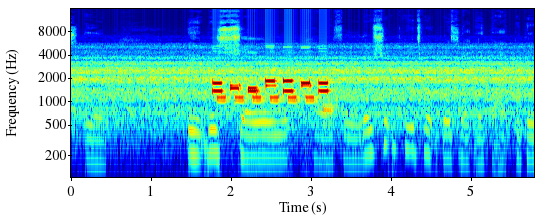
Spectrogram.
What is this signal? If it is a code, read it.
Multi-frequency trunk signalling (R2, with the far end's replies), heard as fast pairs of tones, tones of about 110 ms, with phone line noise and speech in English. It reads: 4319764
